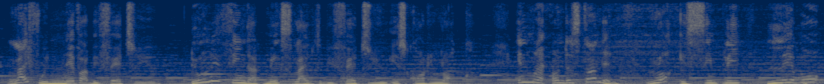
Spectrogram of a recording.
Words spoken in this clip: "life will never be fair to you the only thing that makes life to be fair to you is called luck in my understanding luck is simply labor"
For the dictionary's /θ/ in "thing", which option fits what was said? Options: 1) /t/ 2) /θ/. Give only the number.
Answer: 2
